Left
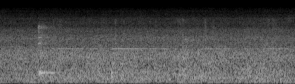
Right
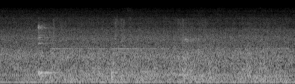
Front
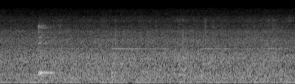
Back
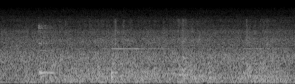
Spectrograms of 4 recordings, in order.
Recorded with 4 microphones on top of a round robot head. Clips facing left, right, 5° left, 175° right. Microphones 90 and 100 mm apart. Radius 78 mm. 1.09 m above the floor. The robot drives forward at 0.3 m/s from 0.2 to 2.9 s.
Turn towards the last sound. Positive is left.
turn(degrees=-40)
